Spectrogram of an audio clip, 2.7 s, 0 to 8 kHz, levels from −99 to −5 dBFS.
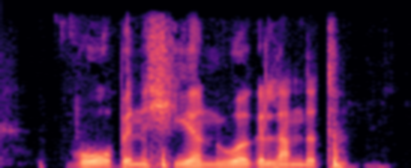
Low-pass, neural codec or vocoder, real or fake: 7.2 kHz; none; real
